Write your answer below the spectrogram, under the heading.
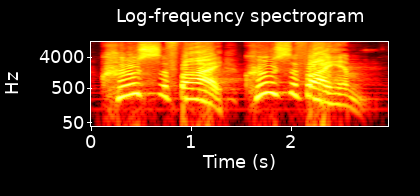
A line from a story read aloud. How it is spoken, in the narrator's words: they cried, saying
